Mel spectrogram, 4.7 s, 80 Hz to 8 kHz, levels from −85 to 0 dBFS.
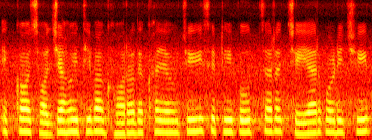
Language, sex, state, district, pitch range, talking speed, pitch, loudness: Odia, female, Odisha, Malkangiri, 195-210 Hz, 130 wpm, 205 Hz, -17 LUFS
